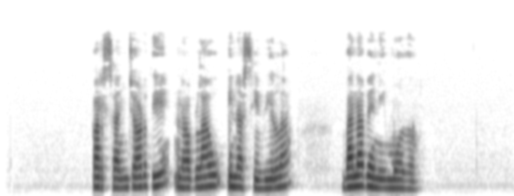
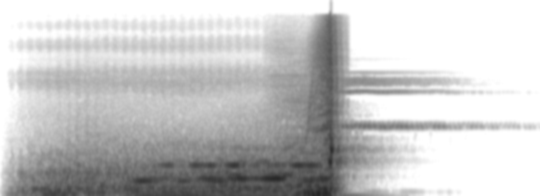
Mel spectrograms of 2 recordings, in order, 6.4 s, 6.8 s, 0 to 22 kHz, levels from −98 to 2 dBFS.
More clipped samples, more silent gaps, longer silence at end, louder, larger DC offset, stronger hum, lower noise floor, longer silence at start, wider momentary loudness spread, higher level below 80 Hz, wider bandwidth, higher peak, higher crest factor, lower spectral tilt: neither; neither; second, 1.25 s vs 2 s; second, -28 LUFS vs -20 LUFS; neither; neither; first, -79 dBFS vs -75 dBFS; first, 1.15 s vs 0.2 s; second, 8 LU vs 22 LU; second, -82 dBFS vs -28 dBFS; second, 11 kHz vs 16 kHz; second, -8 dBFS vs 0 dBFS; about the same, 22 dB vs 22 dB; first, -6.5 dB/octave vs -5 dB/octave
